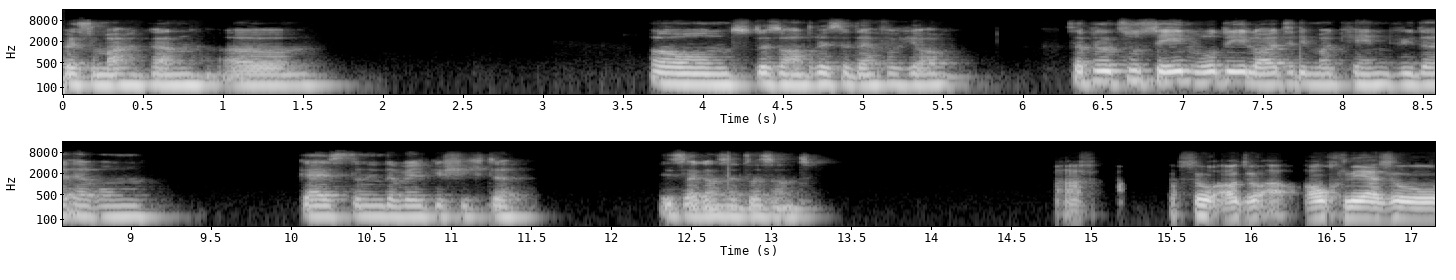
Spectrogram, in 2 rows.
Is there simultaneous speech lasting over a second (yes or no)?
no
